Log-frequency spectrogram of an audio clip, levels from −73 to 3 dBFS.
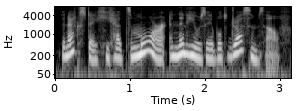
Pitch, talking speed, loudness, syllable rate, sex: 195 Hz, 285 wpm, -15 LUFS, 5.8 syllables/s, female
